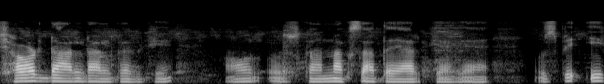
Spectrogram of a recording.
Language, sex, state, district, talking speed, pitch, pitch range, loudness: Hindi, female, Bihar, Kaimur, 130 wpm, 135 Hz, 130-145 Hz, -22 LUFS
